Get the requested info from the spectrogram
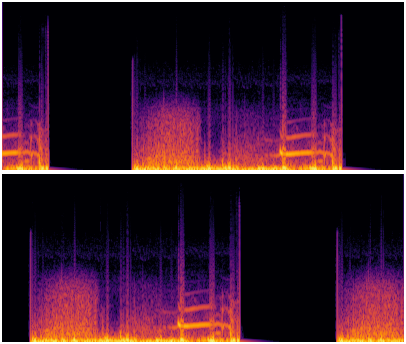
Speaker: Adventitious breath sounds. Wheeze. You are listening to Wheeze.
